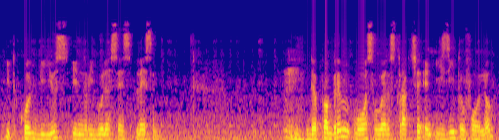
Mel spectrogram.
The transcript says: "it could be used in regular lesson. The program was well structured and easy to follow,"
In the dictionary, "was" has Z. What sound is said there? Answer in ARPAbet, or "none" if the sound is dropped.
S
